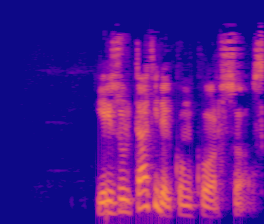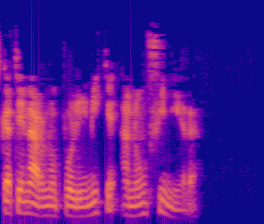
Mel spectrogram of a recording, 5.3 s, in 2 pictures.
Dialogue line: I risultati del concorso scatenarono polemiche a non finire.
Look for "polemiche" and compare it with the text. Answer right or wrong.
right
